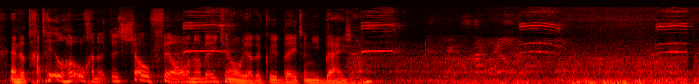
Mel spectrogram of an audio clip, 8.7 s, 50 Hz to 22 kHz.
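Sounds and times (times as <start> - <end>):
speech: 0.1 - 4.8
cat meowing: 6.4 - 7.1, 8.2 - 8.7.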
